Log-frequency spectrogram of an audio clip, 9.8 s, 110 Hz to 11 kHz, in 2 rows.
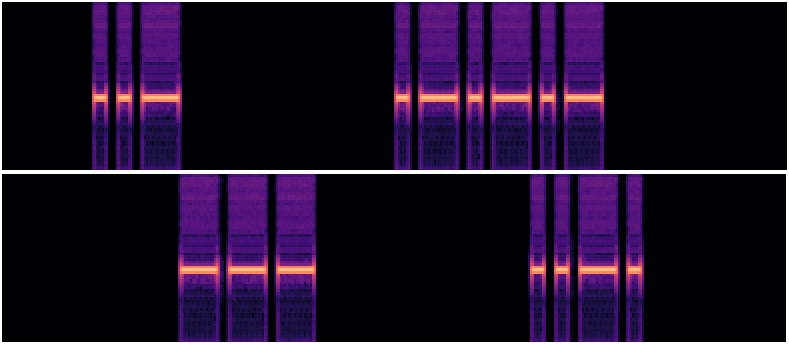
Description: Morse code, heard as a keyed tone, about 16 wpm, spaced as for 5 wpm, 800 Hz. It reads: U. OF
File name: (spaced) / QSOs Spaced-mp3s / WA7QOX 1 @10 sp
